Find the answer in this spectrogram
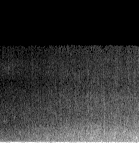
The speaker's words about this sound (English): Fast-flowing water froths white as it ripples over rocks and down into a waterfall. A fine white mist rises from the water as it surges towards the large black boulders below,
